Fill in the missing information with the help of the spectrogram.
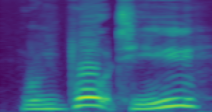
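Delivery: loud build-up, pitch climbing to the end; suspenseful announcement. Acted. Game player teasing viewers with a cliffhanger, suspenseful shout.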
